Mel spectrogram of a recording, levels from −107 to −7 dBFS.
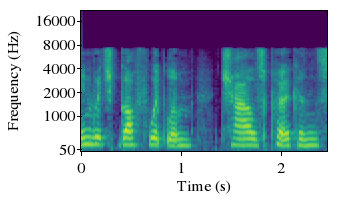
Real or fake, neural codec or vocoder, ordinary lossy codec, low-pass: fake; vocoder, 44.1 kHz, 128 mel bands, Pupu-Vocoder; MP3, 48 kbps; 7.2 kHz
